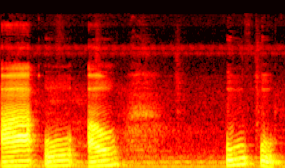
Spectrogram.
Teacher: कुछ स्वर हम जीभ के पश्च भाग से बोलते हैं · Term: पश्च स्वर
